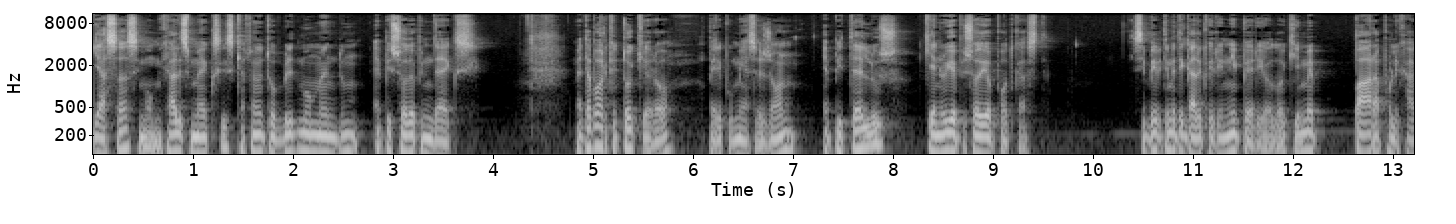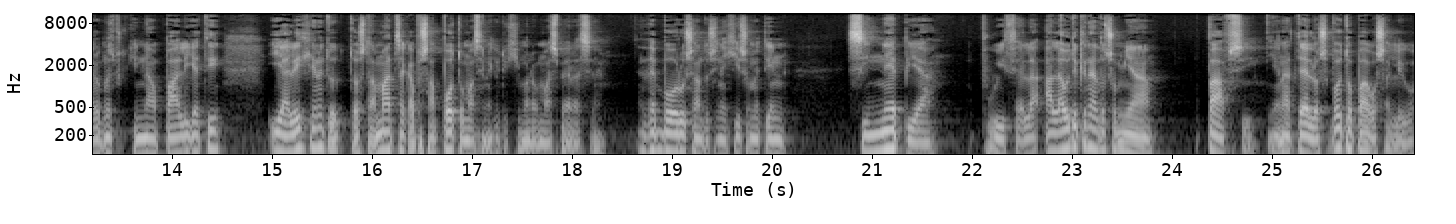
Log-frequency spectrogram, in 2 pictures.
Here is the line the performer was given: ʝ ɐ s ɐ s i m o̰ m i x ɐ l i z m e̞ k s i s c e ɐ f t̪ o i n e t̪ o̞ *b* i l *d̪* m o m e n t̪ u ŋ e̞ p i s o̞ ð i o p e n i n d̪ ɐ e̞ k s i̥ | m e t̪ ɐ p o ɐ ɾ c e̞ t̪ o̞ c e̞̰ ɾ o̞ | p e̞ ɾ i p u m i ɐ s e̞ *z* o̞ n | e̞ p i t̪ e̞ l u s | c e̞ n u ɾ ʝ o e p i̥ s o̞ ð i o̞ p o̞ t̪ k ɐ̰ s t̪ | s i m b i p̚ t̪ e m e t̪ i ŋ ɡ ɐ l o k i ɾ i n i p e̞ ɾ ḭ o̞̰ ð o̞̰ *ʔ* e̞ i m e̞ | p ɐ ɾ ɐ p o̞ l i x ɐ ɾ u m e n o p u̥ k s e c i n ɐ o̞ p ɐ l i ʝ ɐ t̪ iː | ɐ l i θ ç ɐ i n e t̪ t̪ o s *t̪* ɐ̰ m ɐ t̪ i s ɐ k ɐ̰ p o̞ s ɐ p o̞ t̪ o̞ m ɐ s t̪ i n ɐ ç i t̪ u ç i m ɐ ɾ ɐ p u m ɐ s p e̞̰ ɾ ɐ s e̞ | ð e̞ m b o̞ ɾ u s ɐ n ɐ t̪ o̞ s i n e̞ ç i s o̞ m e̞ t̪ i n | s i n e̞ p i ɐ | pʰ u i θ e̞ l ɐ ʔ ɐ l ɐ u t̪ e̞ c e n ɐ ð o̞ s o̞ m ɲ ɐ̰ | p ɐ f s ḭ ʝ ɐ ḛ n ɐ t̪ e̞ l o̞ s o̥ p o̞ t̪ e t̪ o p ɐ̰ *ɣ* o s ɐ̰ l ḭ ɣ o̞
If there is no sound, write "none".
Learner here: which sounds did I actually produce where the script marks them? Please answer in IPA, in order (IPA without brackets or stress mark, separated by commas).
b, d̪, z, c, t̪, ɣ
